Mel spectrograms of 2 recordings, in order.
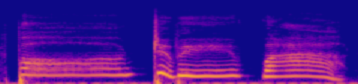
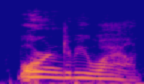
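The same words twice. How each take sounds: First: Sung, high, slow belted rock line; sung, belt it like a rock anthem; sung title. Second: Loud happy recognition; excited. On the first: Pretend. Sings song title. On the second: Real, not acted. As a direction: blurt the title out gladly. Recognizes song title.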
